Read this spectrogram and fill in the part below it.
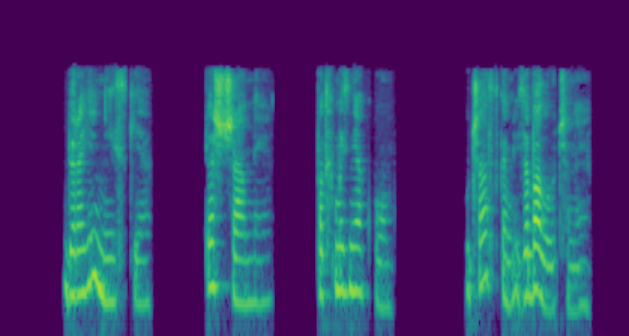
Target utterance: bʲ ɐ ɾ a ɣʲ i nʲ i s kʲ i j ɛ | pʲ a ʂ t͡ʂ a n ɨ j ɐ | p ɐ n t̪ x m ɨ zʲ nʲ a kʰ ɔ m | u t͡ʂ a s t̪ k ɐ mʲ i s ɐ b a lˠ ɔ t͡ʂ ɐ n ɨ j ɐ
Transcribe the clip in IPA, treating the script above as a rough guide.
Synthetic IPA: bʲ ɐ ɾ a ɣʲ i nʲ i s kʲ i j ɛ | pʲ a ʂ t͡ʂ a n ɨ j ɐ | p ɐ t̪ x m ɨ zʲ nʲ a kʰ ɔ m | u t͡ʂ a s t̪ k ɐ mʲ i z ɐ b a lˠ ɔ t͡ʂ ɐ n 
